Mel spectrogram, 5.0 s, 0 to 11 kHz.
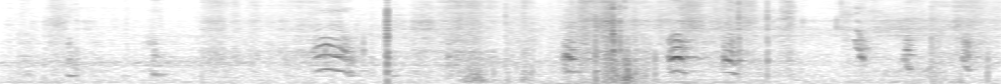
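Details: Twelve-day-old Labrador Retriever puppies from Angel's 2009 litter give brief, high, thin whimpers and squeaks, a few arching whines scattered through the clip, with soft rustling and shuffling between them.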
